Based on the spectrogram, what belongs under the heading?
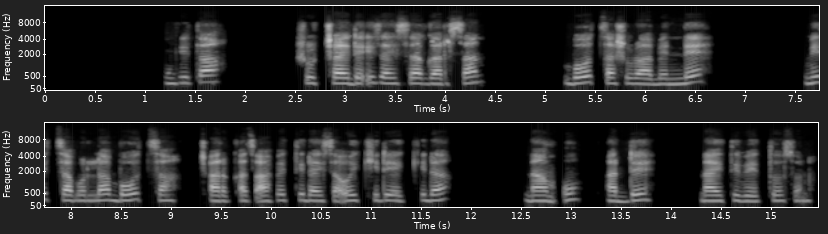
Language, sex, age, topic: Gamo, female, 18-24, government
